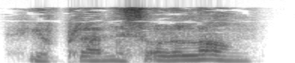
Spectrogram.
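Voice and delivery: ordinary delivery

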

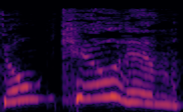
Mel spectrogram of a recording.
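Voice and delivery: very high, shrill, pleading cry. Narrator reads Meg crying out to the other campers, shrill. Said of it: "Meg's voice was shrill".

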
